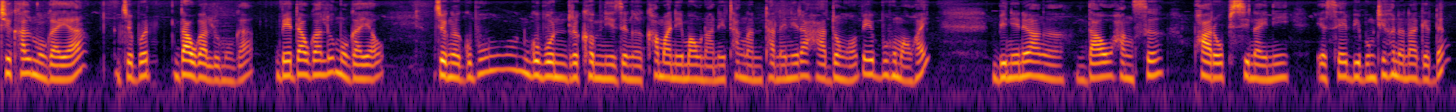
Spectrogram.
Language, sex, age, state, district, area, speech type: Bodo, female, 30-45, Assam, Udalguri, urban, spontaneous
